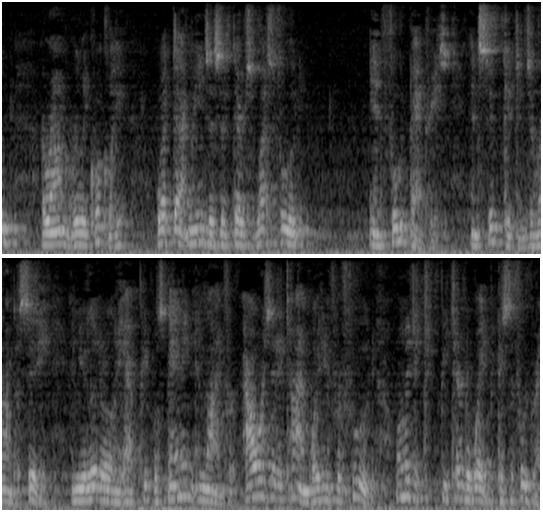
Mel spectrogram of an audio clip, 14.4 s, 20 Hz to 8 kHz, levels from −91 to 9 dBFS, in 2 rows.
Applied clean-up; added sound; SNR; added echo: none; none; none; reverberation time 0.8 s.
